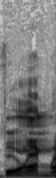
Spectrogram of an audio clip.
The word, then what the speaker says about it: Boron: Have you ever even heard of Boron? Rhymes with moron.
